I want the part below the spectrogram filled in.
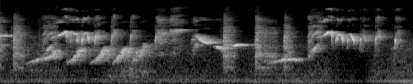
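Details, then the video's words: Aceh Tangse white-rumped shama delivering fast, fluty whistled phrases that sweep up and down, mixed with short harsh chattering notes in a continuous flowing song. "murai batu aceh tangse"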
